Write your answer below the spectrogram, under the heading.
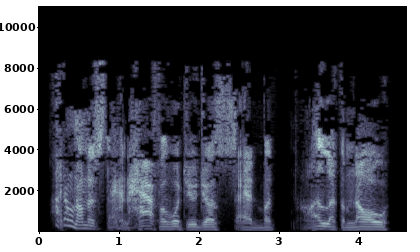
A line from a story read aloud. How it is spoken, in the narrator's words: the old man said wearily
